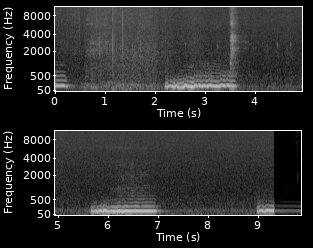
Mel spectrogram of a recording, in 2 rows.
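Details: Domestic cat snoring while asleep indoors: low, droning snores about 1.5 seconds long, repeated roughly every three to four seconds, with quiet breathing pauses between them.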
